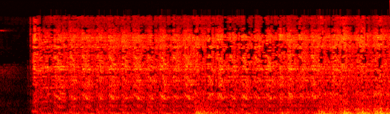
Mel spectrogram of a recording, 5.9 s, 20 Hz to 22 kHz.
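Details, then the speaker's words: 1993 Mercedes-Benz 124 E220 coupe, 2.2 four-cylinder, right after a new fuel pump was fitted: catches at once, steady idle, then revs up cleanly; owner thinks something had been stopping the fuel flow; normal start and rev. "Ooh. Revving up for the higher there. There was something stopping the flow. Mhm. Well, it starts anyway."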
